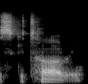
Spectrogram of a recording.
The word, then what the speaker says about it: Skitarii: So the next idea for the mystery army is Mechanicum and the Skitarii. Notice the pronunciation of Skitarii, not Skitarii.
